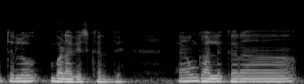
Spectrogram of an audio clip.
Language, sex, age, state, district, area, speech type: Dogri, male, 18-30, Jammu and Kashmir, Reasi, urban, spontaneous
